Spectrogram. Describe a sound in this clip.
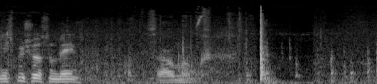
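An elderly man speaks with feeling, close by.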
